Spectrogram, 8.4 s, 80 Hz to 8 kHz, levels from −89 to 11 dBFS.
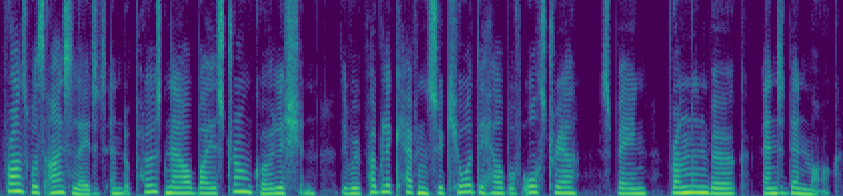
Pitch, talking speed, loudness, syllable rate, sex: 220 Hz, 155 wpm, -16 LUFS, 5.2 syllables/s, female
